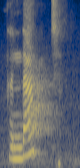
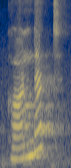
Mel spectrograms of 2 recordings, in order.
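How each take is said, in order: First: The stress is on the second syllable. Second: The stress is on the first syllable.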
